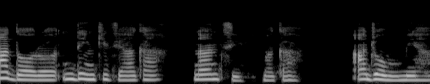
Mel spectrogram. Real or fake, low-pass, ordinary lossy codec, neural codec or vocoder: real; 7.2 kHz; none; none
